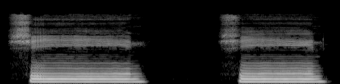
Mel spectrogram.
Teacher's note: زبان اوپر تالو جو نرم حصہ ہے اس سے مل رہا ہے، تو اس سے حرف شین ادا ہوتا ہے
